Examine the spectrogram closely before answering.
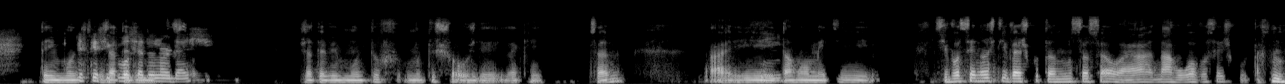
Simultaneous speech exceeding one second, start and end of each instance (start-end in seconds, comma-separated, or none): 0.7-2.0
